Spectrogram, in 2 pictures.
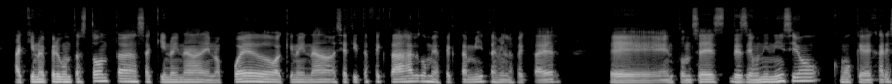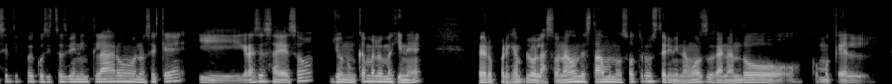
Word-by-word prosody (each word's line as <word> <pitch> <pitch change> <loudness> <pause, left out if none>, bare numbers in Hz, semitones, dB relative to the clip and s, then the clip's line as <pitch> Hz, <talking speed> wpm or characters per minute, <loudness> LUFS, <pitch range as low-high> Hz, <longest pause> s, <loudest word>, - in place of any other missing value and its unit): aquí 120 - +2
no 115 - +5
hay - - -1
preguntas 120 -2 +2
tontas, 140 -5 +2
aquí 115 0 -2
no 110 - +1
hay - - -1
nada, 110 0 +1
de 105 -2 -1
no 95 0 -5
puedo, 125 -2 +4
aquí 110 0 -3
no 110 - -1
hay 110 - -2
nada, 110 0 0
si - - -4
a - - -16
ti 115 - -4
te - - -8
afecta 125 0 +1
algo, 135 0 0
me 120 -3 +1
afecta 105 +2 -6
a - - -3
mí, 120 +4 -2
también 110 -5 -3
le - - -6
afecta 100 0 -4
a - - +2
él. 115 +1 -3 0.5
Eh, 95 -1 +1
entonces, 105 +3 0
desde 110 -4 +1
un 105 +3 +2
inicio, 165 - +1
como 110 -3 -5
que, 105 - -1
dejar 105 +1 -1
ese 115 +4 -5
tipo 130 +1 -8
de 130 - -3
cositas 120 0 -4
bien 125 0 0
en 120 - -1
claro, 130 +1 +2
no 120 - 0
sé 120 0 -3
qué. 145 +6 -3
Y, 100 -3 -3
gracias 120 +5 0
a 105 - +3
eso, 155 - -1
yo 120 -2 -1
nunca 110 +4 -1
me 135 - +2
lo 130 - +3
imaginé. 105 -5 +1 0.5
Pero, 105 -1 +4
por 110 - 0
ejemplo, 105 -1 +1
la 90 -1 +2
zona 100 +1 +1
donde 125 +2 +5
estábamos 115 +2 +2
nosotros, 120 +4 -2
terminamos 105 -1 0
ganando 105 +1 0
como 100 -1 -7
que 100 - -1
el 100 +3 -6
110 Hz, 240 wpm, -23 LUFS, 105-125 Hz, 0.5 s, no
